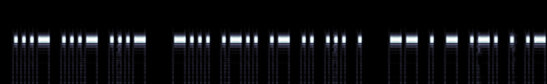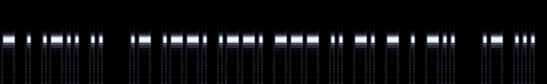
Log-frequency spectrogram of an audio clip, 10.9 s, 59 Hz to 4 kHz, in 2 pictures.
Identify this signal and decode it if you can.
Morse code, heard as a keyed tone, about 30 wpm, 550 Hz. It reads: VVV BLAISE METREWELI APPOINTED AS
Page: news headlines in morse code at 30 wpm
